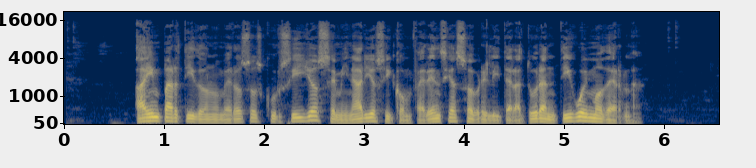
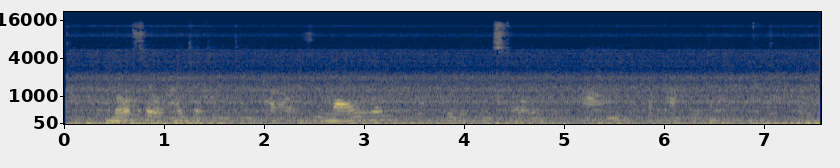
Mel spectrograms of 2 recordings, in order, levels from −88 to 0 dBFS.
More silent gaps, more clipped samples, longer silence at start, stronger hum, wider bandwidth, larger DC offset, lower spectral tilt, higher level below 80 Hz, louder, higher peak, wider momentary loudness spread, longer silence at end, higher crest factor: neither; neither; first, 0.75 s vs 0 s; neither; about the same, 16 kHz vs 15 kHz; neither; about the same, -5.5 dB/octave vs -6.5 dB/octave; second, -46 dBFS vs -38 dBFS; first, -21 LUFS vs -33 LUFS; first, 0 dBFS vs -10 dBFS; second, 9 LU vs 14 LU; first, 0.8 s vs 0 s; about the same, 20 dB vs 20 dB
